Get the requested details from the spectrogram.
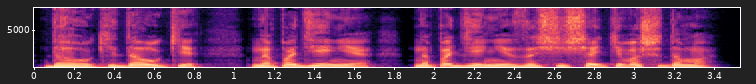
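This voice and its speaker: A man's voice: medium pitch, expressive, fairly quick, dark tone, slightly rough, no room sound, studio quality. A man reading an audiobook, voicing a frantic young woman pleading for help. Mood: alarmed. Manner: urgent, pleading.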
